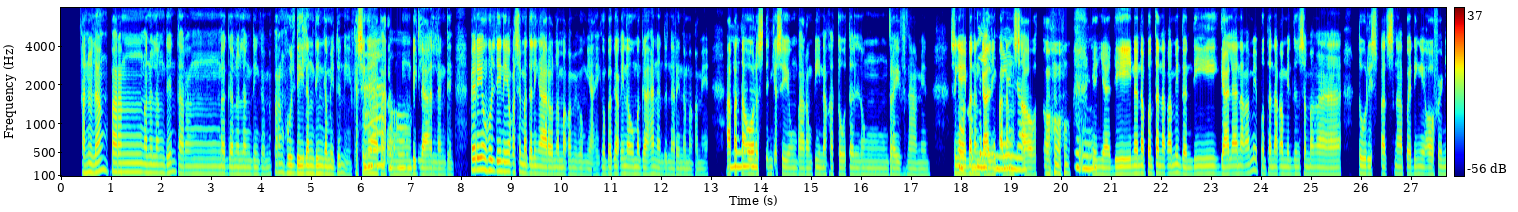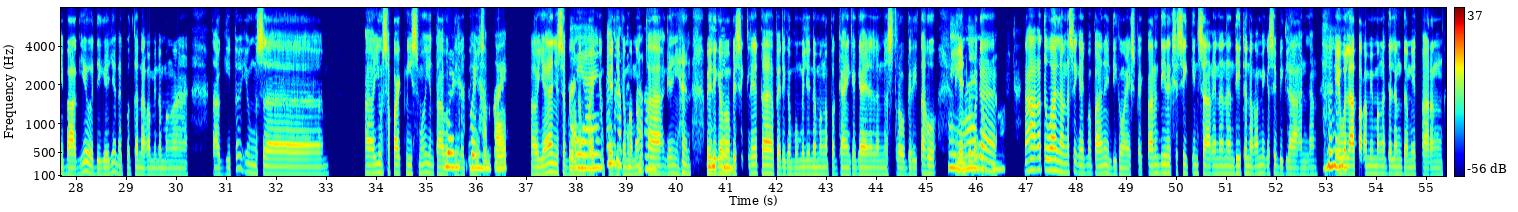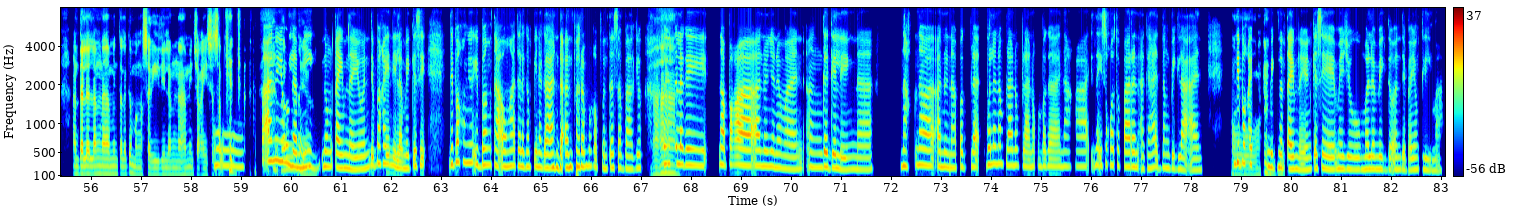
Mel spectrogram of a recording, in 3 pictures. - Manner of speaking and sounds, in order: chuckle; laughing while speaking: "gan'yan"; chuckle; laughing while speaking: "sasakyan"; other background noise; chuckle
- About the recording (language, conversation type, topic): Filipino, podcast, Maaari mo bang ikuwento ang paborito mong biyahe?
